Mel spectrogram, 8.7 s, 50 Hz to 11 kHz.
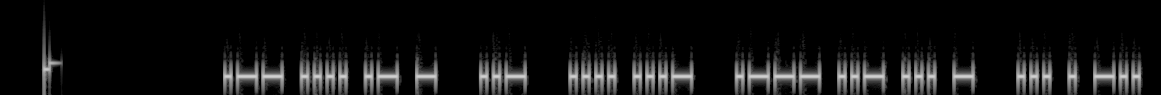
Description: Morse code, heard as a keyed tone, about 25 wpm, 700 Hz. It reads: WHAT U HV JUST SED
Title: Sentences from Top 200 Words and Abbreviations 25wpm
